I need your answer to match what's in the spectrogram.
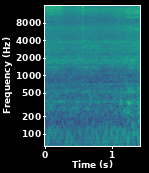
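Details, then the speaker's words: BMW (N55, 5/7 Series) radiator cooling fan running flat out with a steady low roar after warm-up; overheating fault, with fuses and thermostat being checked. "now check all of these one by one before we you know jump to any conclusions and we know the fans working because we can hear it"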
